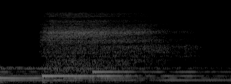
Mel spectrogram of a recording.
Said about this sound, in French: Inspirez par le nez fortement, en sentant la bonne odeur monter à vos narines.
